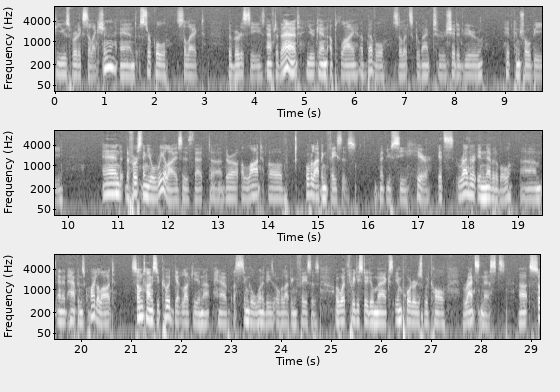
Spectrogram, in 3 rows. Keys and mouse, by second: 0.4 a, 1.8 c, 5.5 Tab, 6.1 Tab, 7.1 z, 8.6 ctrl+b, 14.9-15.6 middle drag, 16.4-17.3 middle drag, 17.4 middle click, 20.3 middle click, 20.5 middle click, 20.7 middle click, 22.3 ctrl+z.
